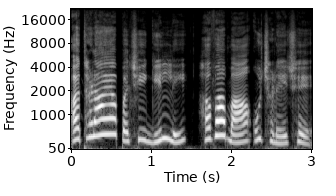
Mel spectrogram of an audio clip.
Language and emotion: Gujarati, neutral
